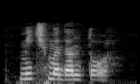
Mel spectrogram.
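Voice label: "мичмӧдантор" Komi, female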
